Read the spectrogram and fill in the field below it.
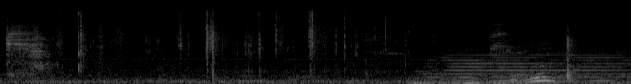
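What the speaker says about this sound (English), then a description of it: "we forgot to shuffle our hit location deck after that Wailing Slide" A Kingdom Death Monster hit location card deck being shuffled by hand at a tabletop game, with soft riffling and flicking of cards in bursts, followed by talking toward the end.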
